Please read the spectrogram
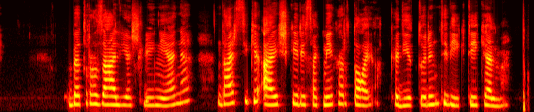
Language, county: Lithuanian, Kaunas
